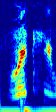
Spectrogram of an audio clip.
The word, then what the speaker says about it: Richie: Richie Randall. When you spell that, it's R-I-C-H-R-I-C-H. No, R-I-C-H-I-E, and then R-A-A-N-G-A-L-L.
